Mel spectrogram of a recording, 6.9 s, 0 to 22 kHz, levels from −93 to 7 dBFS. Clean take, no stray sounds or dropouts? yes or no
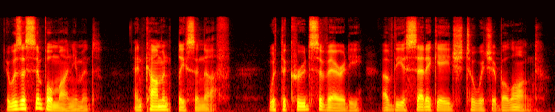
no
